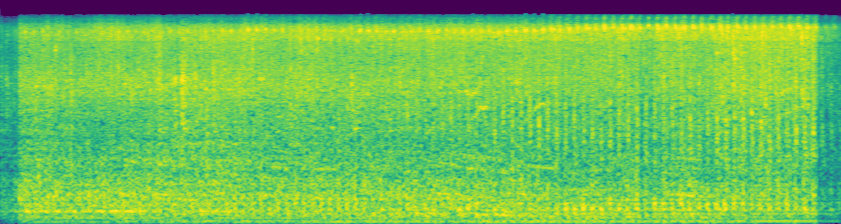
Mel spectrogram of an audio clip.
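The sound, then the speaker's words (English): A helicopter hovers over a tree canopy and comes in to land at a camp. Its rotor and engine make a loud, steady, unbroken roar that lasts almost the whole time and cuts off sharply near the end. “Tay points as the chopper hoves over the tree canopy and comes into land in the camp.”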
